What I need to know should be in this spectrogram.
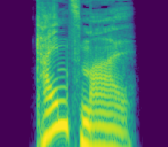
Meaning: mark of Cain
- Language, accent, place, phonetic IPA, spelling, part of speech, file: German, Germany, Berlin, [ˈkaɪ̯nsˌmaːl], Kainsmal, noun, De-Kainsmal.ogg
